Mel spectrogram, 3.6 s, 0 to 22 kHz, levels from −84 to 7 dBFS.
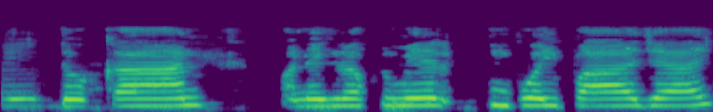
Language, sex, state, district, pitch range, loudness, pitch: Bengali, female, West Bengal, Dakshin Dinajpur, 245-265 Hz, -14 LUFS, 255 Hz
